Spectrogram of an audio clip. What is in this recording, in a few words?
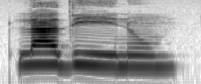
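"ladinu", female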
